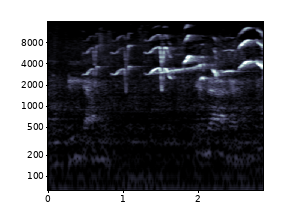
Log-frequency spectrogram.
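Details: Female Oriental Magpie Robin singing to excite males: quiet at first, then sweet high whistled notes, rising and falling slurs in an irregular run, growing louder in the second half.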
